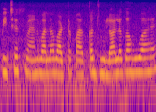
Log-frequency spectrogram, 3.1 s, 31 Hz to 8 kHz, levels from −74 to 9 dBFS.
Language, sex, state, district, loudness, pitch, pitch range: Hindi, female, Haryana, Rohtak, -16 LUFS, 215 Hz, 210-225 Hz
